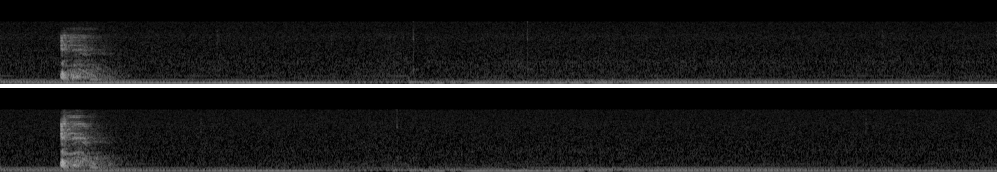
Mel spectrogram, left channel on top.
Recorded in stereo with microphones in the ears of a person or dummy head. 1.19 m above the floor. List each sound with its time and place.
0.6 s a cough: 40° right (ahead or behind), 4 m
